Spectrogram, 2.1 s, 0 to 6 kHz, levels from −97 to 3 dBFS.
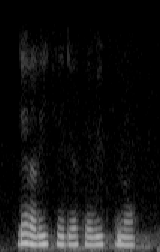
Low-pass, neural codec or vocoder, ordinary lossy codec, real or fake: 5.4 kHz; none; AAC, 24 kbps; real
